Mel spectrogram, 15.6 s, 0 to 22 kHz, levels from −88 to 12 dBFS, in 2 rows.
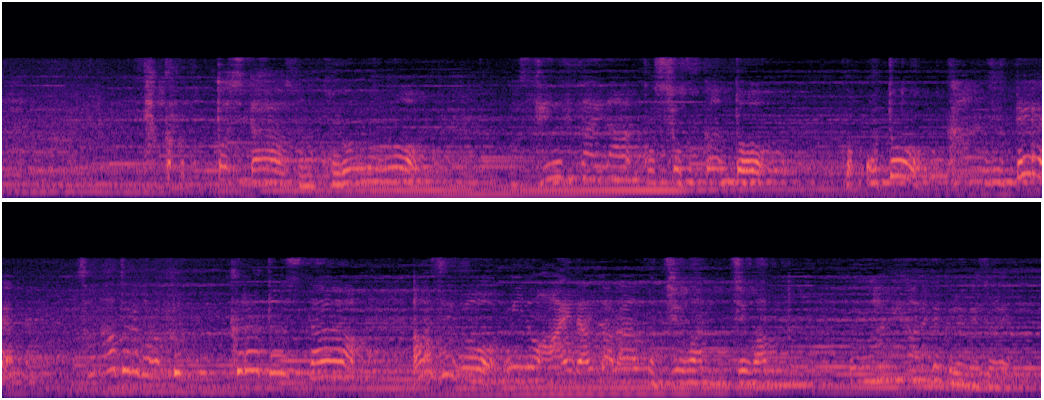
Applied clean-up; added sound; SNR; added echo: none; Car passing by; 18 dB; reverberation time 1.9 s.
